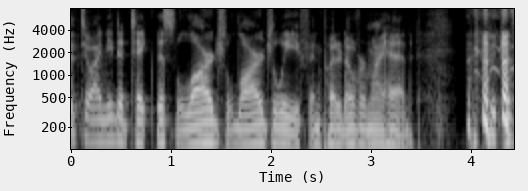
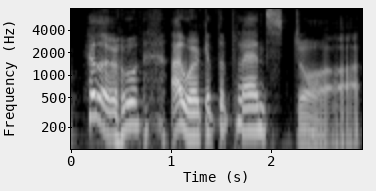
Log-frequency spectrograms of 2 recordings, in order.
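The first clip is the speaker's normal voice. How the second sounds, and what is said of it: Spot-on imitation of a woman's accent. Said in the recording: “That was a spot on ... She's really got that accent in real life.”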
